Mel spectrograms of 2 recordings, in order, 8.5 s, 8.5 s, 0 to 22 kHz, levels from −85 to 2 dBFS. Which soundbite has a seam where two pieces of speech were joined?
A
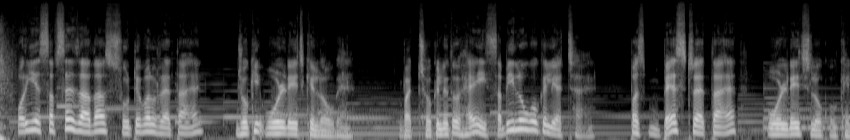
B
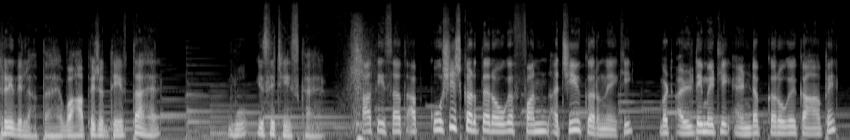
B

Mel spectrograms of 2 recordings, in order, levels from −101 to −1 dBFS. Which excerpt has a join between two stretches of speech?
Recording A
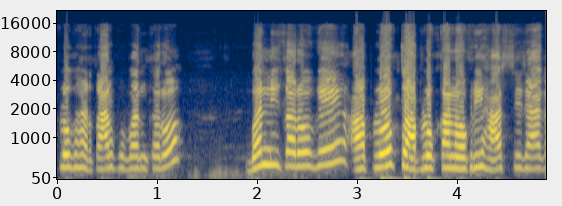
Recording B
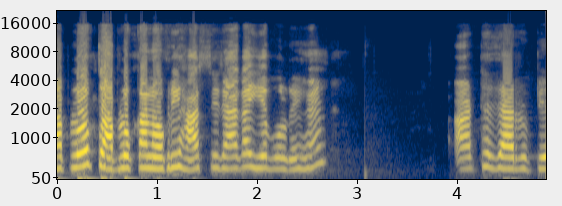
B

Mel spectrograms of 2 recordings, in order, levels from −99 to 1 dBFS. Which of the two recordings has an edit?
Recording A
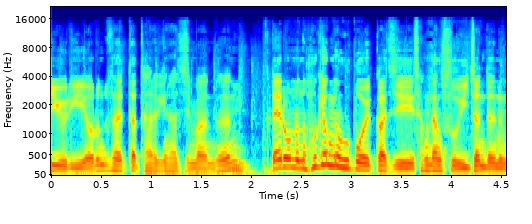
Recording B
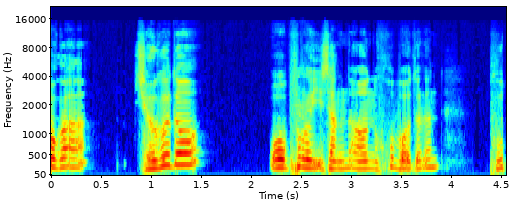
A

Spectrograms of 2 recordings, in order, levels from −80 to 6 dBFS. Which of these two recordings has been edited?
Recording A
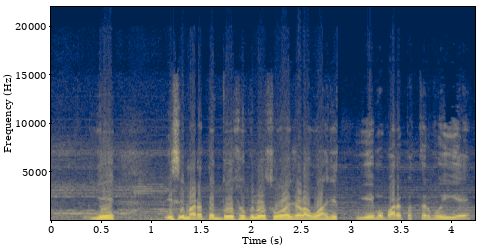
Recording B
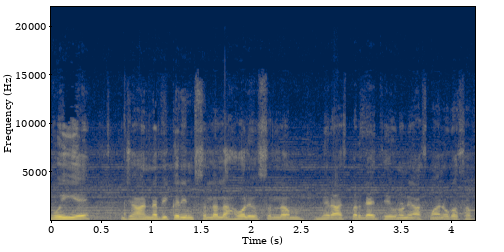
A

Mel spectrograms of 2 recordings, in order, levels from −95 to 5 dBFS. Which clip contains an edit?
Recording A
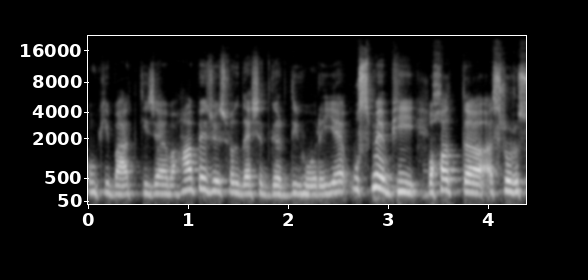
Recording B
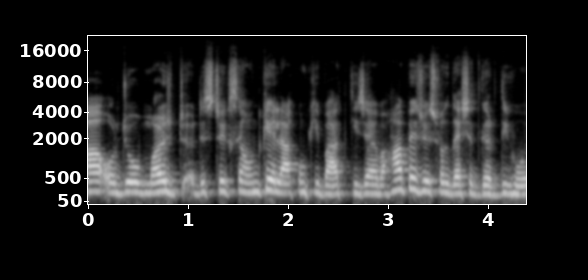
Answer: A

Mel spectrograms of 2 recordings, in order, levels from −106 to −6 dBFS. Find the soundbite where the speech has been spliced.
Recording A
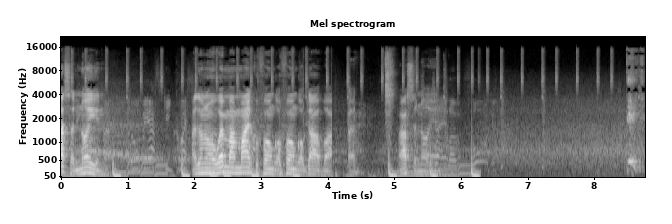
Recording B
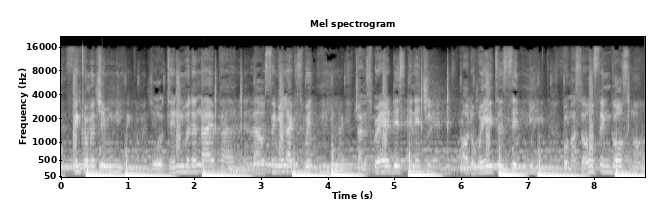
A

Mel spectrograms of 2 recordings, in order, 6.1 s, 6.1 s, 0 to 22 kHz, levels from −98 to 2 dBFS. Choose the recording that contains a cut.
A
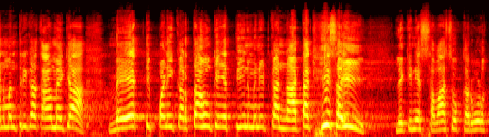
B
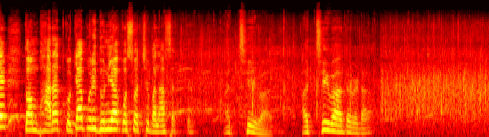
B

